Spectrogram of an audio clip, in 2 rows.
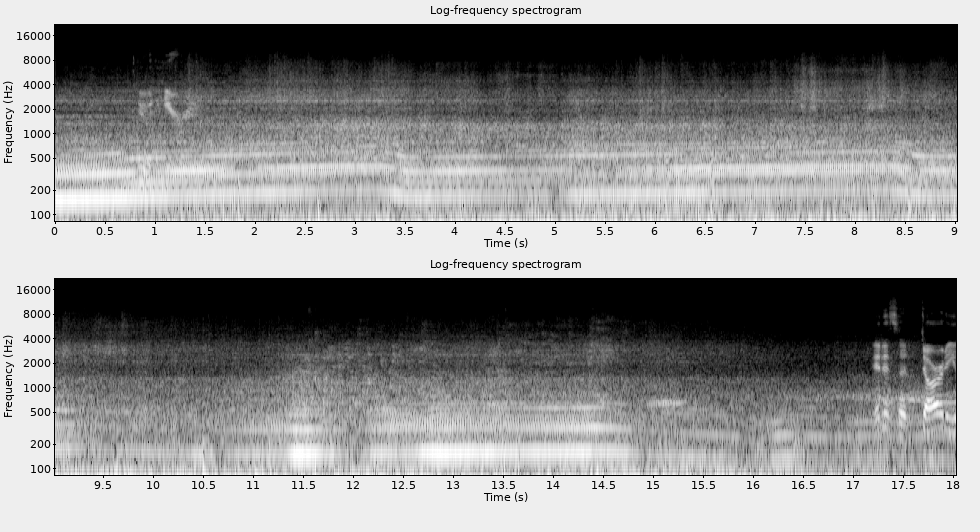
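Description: A 2024 Ford Mustang EcoBoost with its turbocharged four-cylinder is driven hard around a race track, the engine note climbing and dropping through shifts as heard from the cabin, loud and continuous, with occasional tire noise and the driver talking over it.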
